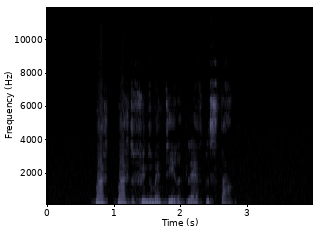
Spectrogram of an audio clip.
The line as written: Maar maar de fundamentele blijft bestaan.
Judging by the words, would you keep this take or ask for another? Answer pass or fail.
pass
